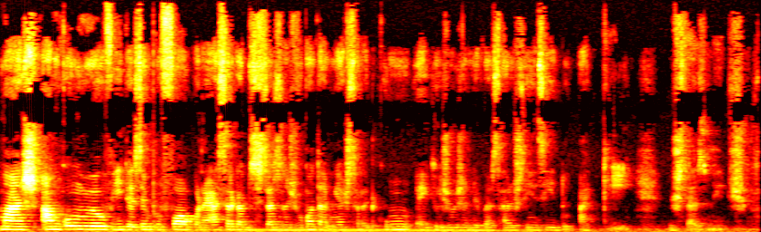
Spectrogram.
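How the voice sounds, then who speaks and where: A woman in her 20s vlogs a personal story, chatty and animated with hand gestures, speaking fast in a lowish voice. She's filmed in a small bedroom with the camera some distance away, so the sound is roomy and a little distant with faint hiss.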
